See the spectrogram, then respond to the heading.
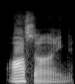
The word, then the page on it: oscine: American English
